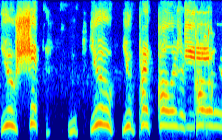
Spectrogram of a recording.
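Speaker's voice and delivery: mock angry yelling. Recounting a phone call made at age three, retelling an angry yell. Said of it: "he starts yelling at me".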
